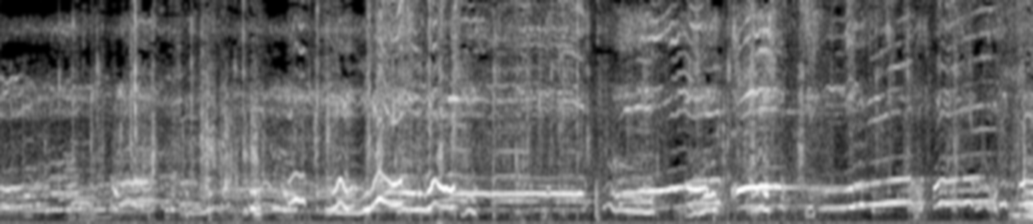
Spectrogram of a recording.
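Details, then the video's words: Rottweiler puppy trying out its first barks: high, whiny yelps that bend up and down, some drawn into short howl-like wails, coming in irregular bursts over a steady low hum. "first barks"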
